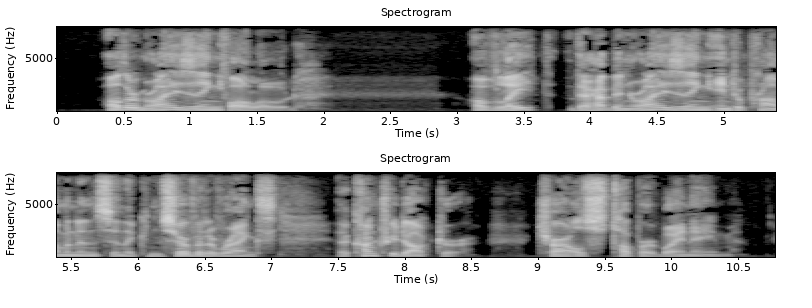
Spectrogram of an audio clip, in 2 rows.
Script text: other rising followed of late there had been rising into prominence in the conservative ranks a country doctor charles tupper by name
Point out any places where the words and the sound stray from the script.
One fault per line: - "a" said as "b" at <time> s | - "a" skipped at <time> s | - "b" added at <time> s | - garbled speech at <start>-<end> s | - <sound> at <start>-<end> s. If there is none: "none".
none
